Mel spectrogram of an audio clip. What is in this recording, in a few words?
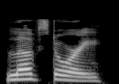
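"love story", British English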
